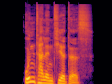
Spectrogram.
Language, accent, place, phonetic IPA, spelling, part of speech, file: German, Germany, Berlin, [ˈʊntalɛnˌtiːɐ̯təs], untalentiertes, adjective, De-untalentiertes.ogg
- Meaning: strong/mixed nominative/accusative neuter singular of untalentiert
